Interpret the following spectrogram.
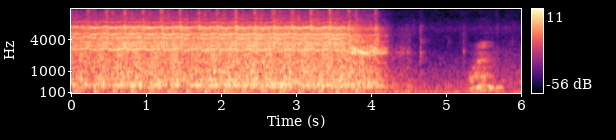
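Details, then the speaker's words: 1995 John Deere STX38 cranked at half throttle with choke and ether: about four even beats a second for four seconds, never fires; spark and compression present, fouled spark plug suspected, not confirmed. "So we didn't run. Let me tell you, it's got compression. So, we probably got a fouled sparky plug."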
